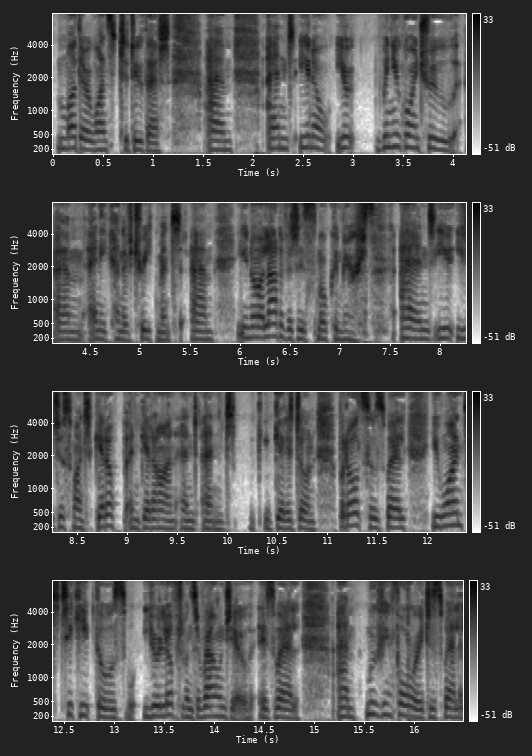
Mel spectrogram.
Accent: County Kerry, Munster, Ireland; here in our home county

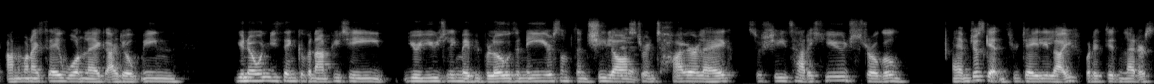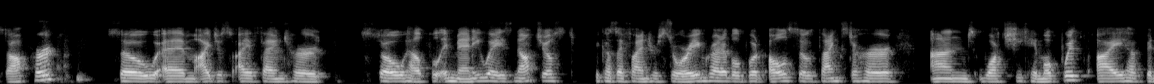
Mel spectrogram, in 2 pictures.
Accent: Dublin, Leinster, Ireland; now in Donegal, Ireland; So I am actually originally from Dublin, but I moved up to Donegal with my family. I think it's over 20 years now.

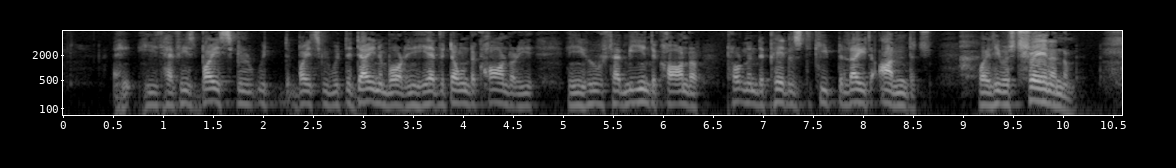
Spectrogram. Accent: Glaunce Loch, parish of Tarbert, County Kerry, Ireland; born or raised there; also born or lived in Cork

